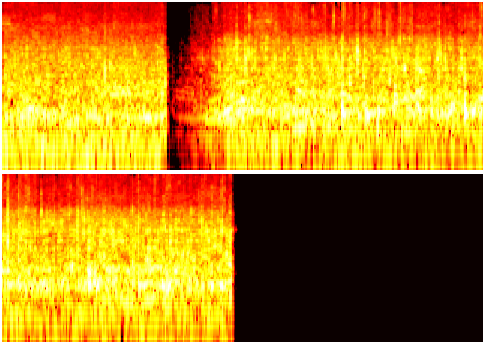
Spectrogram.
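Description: Outdoor background noise, a steady rushing like running water, with faint voices underneath; it drops out briefly about a second in and cuts off suddenly near the end.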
